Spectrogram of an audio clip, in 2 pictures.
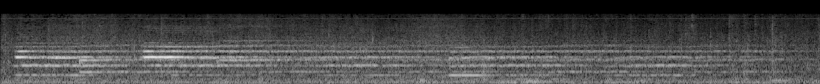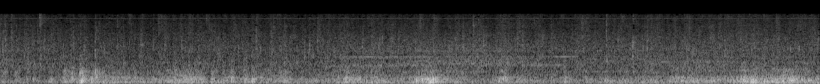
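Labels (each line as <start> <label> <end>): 0.0 Police siren fading away. 7.8
0.0 Soft rain is falling. 16.4
9.0 Distant thunder repeats. 16.4
11.6 A faint police siren is heard. 14.7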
